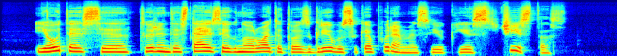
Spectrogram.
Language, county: Lithuanian, Vilnius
